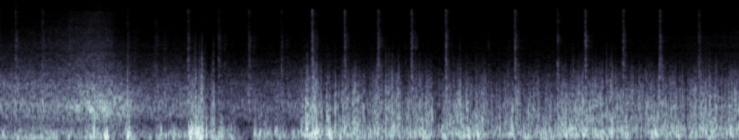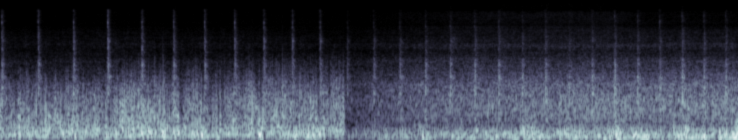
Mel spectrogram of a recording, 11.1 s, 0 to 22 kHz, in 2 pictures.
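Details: BMW E60 automatic: sharp, even knocking over road noise that speeds up with the car, present in D at all speeds and gone in N, with body vibration; flex disc and centre support already replaced; fixed by replacing the driver-side rear output shaft (worn outer CV joint).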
